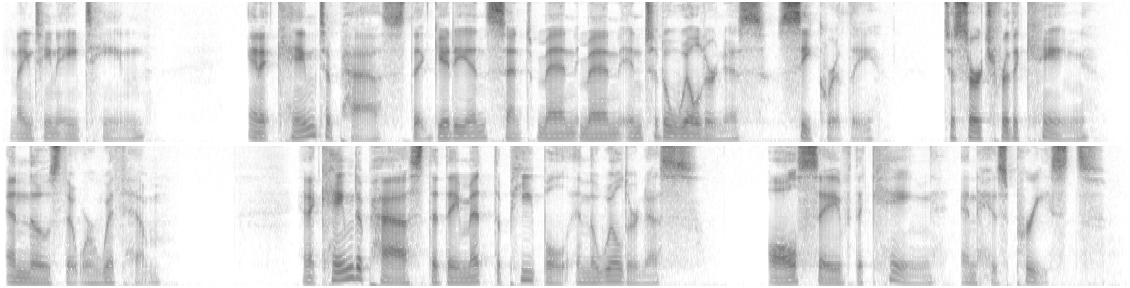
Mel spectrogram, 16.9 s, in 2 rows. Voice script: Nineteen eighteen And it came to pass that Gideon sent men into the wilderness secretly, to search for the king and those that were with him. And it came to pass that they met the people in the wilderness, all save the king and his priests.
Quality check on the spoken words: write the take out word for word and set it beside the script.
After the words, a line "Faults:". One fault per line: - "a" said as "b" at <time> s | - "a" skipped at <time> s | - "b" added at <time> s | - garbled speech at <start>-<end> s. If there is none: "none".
Nineteen eighteen And it came to pass that Gideon sent men men into the wilderness secretly, to search for the king and those that were with him. And it came to pass that they met the people in the wilderness, all save the king and his priests.
Faults:
- "men" added at 4.3 s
